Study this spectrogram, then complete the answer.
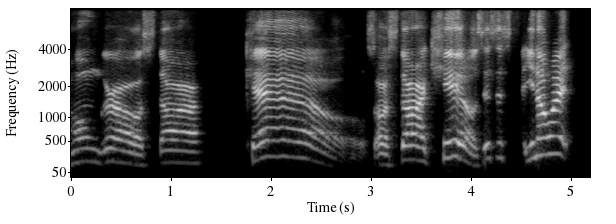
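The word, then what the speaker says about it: Keels: because the powers spell so it's k-e-e-l-s but it's really kills star kills i didn't think it was chaos myself yeah people keep saying kills and i'm like kill its kills like keys but with the l keep kills kills so like heels rhyme with heels but kills no kill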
